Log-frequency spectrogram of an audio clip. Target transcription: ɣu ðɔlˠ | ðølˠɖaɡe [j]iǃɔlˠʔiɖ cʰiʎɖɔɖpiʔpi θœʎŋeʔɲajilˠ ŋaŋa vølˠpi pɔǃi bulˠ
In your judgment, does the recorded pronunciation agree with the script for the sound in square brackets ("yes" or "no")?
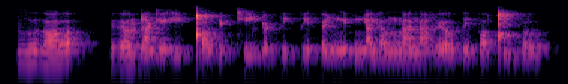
no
